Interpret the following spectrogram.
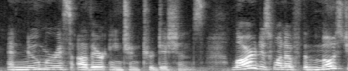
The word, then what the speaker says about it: Laird: The name is actually pronounced Laird. It's Laird. a Scottish term.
